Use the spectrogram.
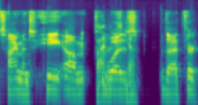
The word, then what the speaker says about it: Simons: was satisfying yeah so the famous Jim Simmons uh he was involved in the in the buyout of the company you worked at yeah I think he pronounced it as Simons he um was that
